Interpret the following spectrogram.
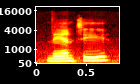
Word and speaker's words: nanty: Nanty, Nanty Narking. Nanty. Okay. Nanty. Yeah. Which my brain just realized Nanty rhymes with panty, so have fun with that.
